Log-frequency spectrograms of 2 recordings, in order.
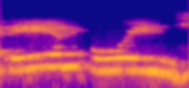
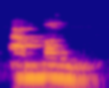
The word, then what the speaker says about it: among: And the AMONG அப்படிங்கிறது has to be read as among. Can you pronounce it? Okay, ma'am. Among. Among. அது O இருந்தா கூட it's among.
